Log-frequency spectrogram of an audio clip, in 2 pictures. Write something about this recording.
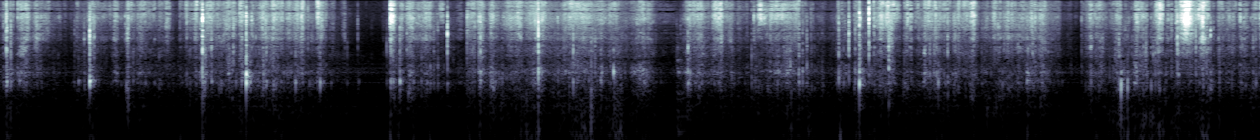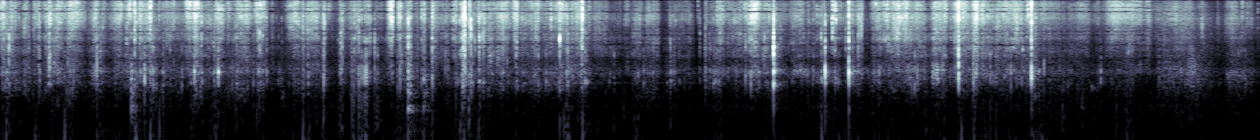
This is scuffling or rubbing something across the floor or paper or whatever I used....been a year since I recorded this. Hopefully someone finds this useful in some weird way.
tile, scuffling, floor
